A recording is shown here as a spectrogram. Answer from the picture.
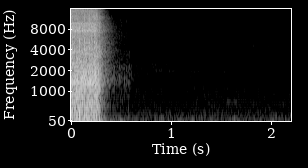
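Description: Short burst from a cordless impact wrench run in free air with no load. It cuts off suddenly about half a second in.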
